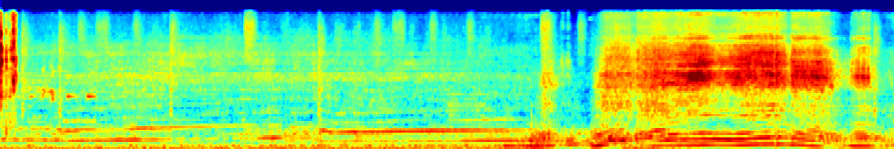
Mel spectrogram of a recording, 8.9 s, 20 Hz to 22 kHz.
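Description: Hyundai Genesis Coupe 3.8 V6, heard from inside the cabin. It is held at a steady rev that climbs slowly, then revs up and back down over about three seconds near the end with a loud hiss of spinning tyres: a small burnout.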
